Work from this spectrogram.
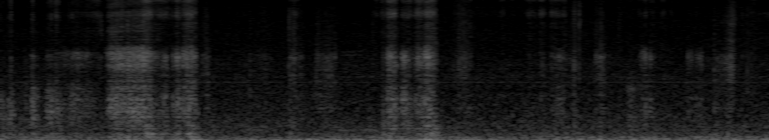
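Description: A pencil held in the hand sketches and scratches curved lines on a large white paper sheet mounted on a flat board on an easel. Soft, dry scratching strokes come in louder bursts with a bright hiss, over a steady low rumble.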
